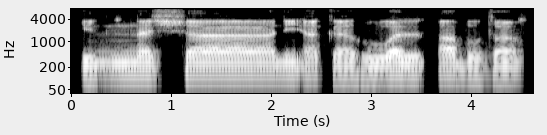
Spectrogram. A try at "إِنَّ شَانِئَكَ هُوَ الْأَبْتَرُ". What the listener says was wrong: இன்னஷா அண்டு ஷத்துக்கு sorry ஷீனுக்கு சத்து வைக்க கூடாது. இந்த ஷீன்ல சத்து இல்லனா இன்னஷானிஅக ஷே தான் வரணும். இன்னஷான்னு வரக்கூடாது.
